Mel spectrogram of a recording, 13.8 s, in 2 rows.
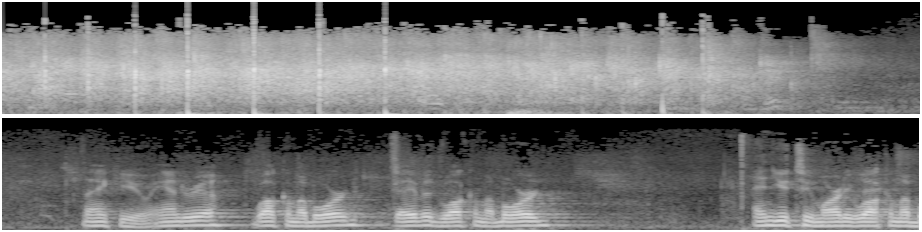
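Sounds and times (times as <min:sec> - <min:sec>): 
congregation of St. Lucas United Church of Christ applauding new members: 0:00.0 - 0:06.4
speech: 0:07.5 - 0:11.2, 0:12.5 - 0:13.7.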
